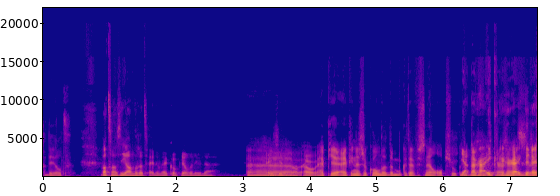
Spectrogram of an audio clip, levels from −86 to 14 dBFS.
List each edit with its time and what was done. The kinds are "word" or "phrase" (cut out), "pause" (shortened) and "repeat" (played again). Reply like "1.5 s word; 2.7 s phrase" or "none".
none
